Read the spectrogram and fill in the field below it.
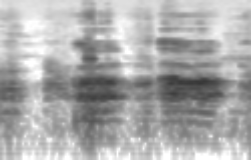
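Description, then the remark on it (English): Tazzy, a female pig, grunts in a few low, rough bursts, two longer throaty calls with a short pause between, fairly loud and with no talking over them; real sounds, her normal chatty voice, not upset. “Those are not sound effects. That's the real thing. The real thing. That's her being chatty.”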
